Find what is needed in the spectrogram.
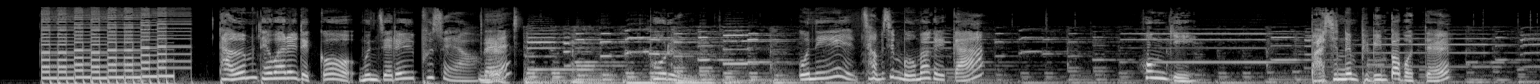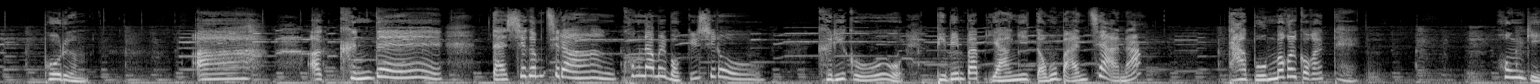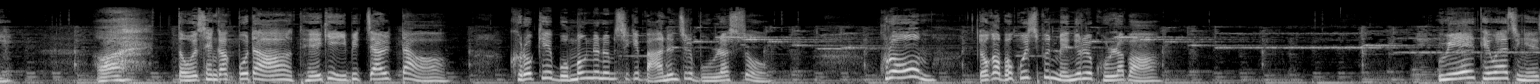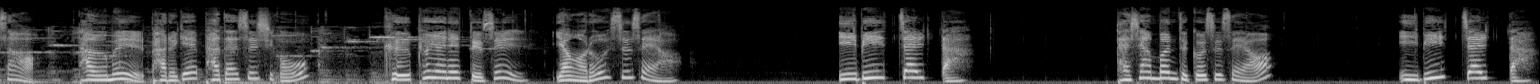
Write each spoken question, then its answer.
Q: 위의 대화 중에서 다음을 바르게 받아 쓰시고 그 표현의 뜻을 영어로 쓰세요. 입이 짧다.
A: It means to have a small appetite or to eat like a bird.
